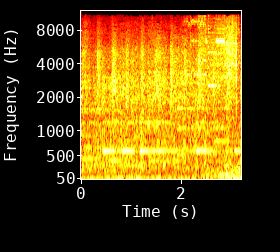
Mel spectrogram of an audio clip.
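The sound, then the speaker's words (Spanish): A train rumbles along the rails with steady, continuous rolling noise and a faint metallic clatter, loud throughout, with no voices. “Próxima parada, Kodama Station. Tu viaje hacia la cultura y el conocimiento.”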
